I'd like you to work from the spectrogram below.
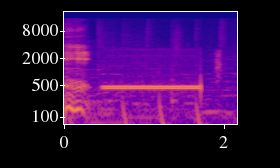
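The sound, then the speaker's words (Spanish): A telephone line tone sounds during a redial of a dropped call: a steady, unchanging mid-pitched tone holds for just over a second after a brief burst of voice, then cuts off abruptly. “A ver, ahí se está marcando de nuevo.”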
